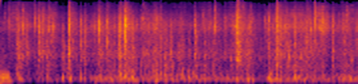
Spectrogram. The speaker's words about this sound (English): So it'll be like, or like, this is a paper bag.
